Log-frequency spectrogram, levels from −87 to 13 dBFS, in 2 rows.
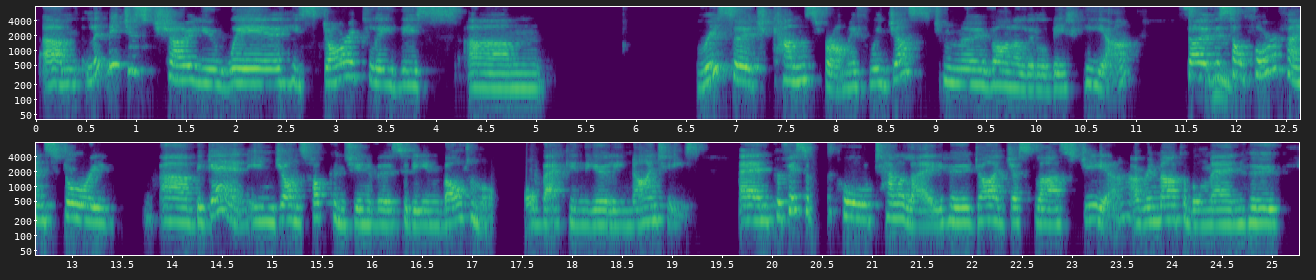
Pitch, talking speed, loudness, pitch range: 205 Hz, 125 wpm, -19 LUFS, 180-230 Hz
